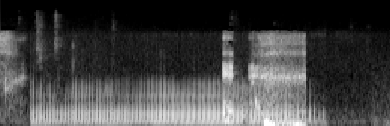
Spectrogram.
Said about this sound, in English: I'm not even going to acknowledge the noise that keeps happening because it's just I can't. My cat's growling at the other cat. Oh, tell your cat that the cat's growling sounds like. You're farting on the podcast. It really, really does.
